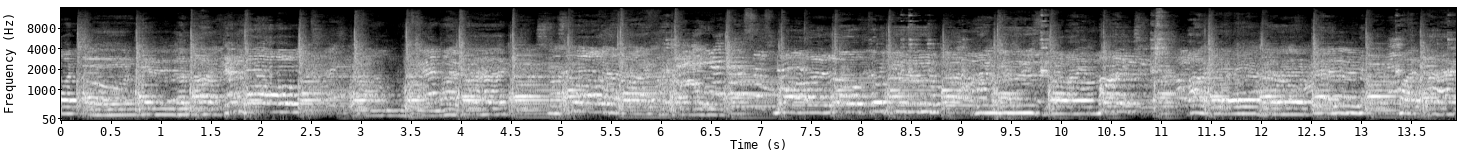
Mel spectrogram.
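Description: A woman singing a cabaret song into a microphone over instrumental accompaniment with a steady beat.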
